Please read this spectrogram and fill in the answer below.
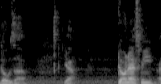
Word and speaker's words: Gose: g-o-s-e is a style of beer and it's pronounced goza yeah don't ask me i didn't invent it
